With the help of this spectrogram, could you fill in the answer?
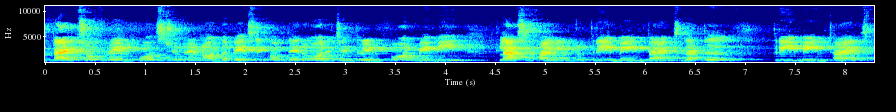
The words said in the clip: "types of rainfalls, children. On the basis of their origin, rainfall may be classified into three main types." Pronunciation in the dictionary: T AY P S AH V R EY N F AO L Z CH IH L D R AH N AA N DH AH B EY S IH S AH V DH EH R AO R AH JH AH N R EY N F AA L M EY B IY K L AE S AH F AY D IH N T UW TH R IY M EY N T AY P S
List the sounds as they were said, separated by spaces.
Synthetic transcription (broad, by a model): T AY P S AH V R EY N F AO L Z CH IH L D R AH N AA N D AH B EY S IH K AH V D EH R AO R AH JH AH N R EY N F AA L M EY B IY K L AE S AH F AY D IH N T UW T R IY M EY N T AY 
